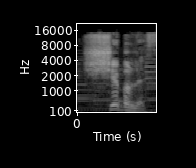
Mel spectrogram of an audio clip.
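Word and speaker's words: Shibboleth: If he replied, "No," they said, "All right, say shibilith." If he said cibilith, because he could not pronounce the word correctly, they seized him and killed him at the fords of the Jordan.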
